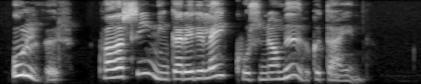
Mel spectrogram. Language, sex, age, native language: Icelandic, female, 50-59, Icelandic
